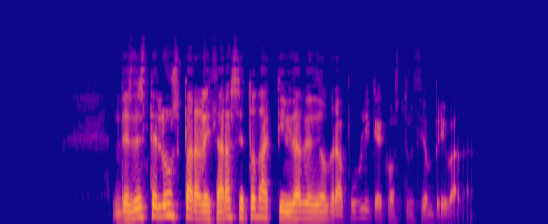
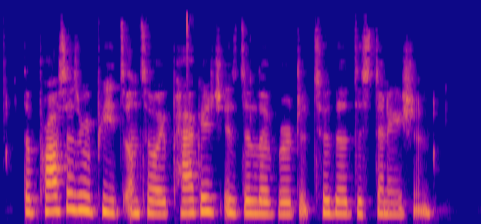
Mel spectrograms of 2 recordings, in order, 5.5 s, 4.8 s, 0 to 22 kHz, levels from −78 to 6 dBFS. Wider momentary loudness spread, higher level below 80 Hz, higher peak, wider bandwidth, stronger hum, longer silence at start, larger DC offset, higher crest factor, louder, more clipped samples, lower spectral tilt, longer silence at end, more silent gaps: first, 20 LU vs 8 LU; about the same, -66 dBFS vs -68 dBFS; about the same, 0 dBFS vs 0 dBFS; second, 9.6 kHz vs 16 kHz; neither; first, 1.15 s vs 0.25 s; neither; about the same, 20 dB vs 20 dB; first, -17 LUFS vs -20 LUFS; neither; first, -6 dB/octave vs -4 dB/octave; first, 0.9 s vs 0.5 s; neither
